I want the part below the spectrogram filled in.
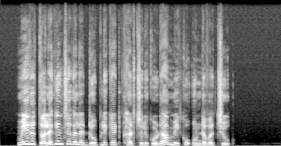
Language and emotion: Telugu, neutral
